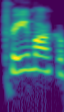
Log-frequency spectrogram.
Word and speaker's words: Primark: once and for all is it pre-market Primark and they're gonna go you all the best and hang up because if you pronounce it pre-mark you're Creole as well there you go that sums that up it's called premark Uh if you've had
